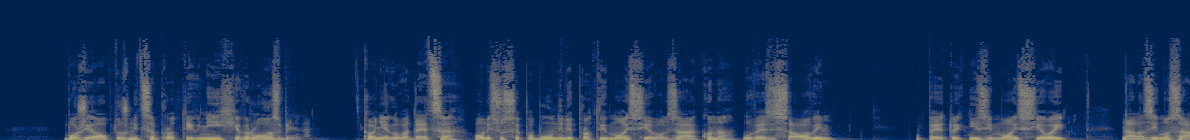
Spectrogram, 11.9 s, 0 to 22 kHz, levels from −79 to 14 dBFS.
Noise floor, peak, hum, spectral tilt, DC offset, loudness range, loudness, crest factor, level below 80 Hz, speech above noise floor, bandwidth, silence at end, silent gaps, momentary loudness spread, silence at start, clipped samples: -64 dBFS; -2 dBFS; none; -5 dB/octave; under 0.1%; 2 LU; -18 LUFS; 16 dB; -48 dBFS; 47 dB; 16.5 kHz; 0 s; none; 5 LU; 0.65 s; under 0.1%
